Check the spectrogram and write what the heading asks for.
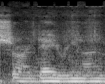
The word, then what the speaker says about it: Shardayreon: Am I saying your name when I say Shardayreon? It's pronounced, it's close enough, Shardayreon. Okay. It's pronounced Shardayreon, though.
